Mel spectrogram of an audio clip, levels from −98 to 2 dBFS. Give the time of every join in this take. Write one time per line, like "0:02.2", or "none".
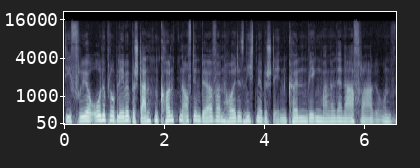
0:03.6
